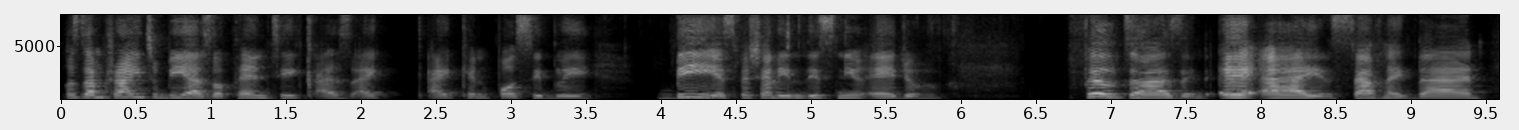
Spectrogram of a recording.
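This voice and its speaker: A woman's voice: mid-range voice, measured pace. A woman from Kenya with a Kenyan accent, chatting on a live stream, reading out viewer comments, with many fillers and easy laughs; Swahili and Luo are her first languages. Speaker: livestreamer.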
